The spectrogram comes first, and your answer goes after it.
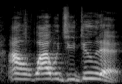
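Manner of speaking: mock an upset wife's objection. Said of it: "She was upset".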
